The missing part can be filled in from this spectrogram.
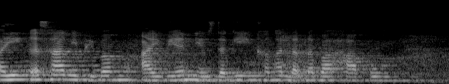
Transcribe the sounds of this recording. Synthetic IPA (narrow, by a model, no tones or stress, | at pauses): ɐjiŋɐsaɡipʰibɐmajbienːewsdɐɡikʰɐŋɦɐlːɐk̚nɐbɐhapu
